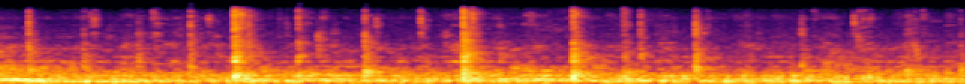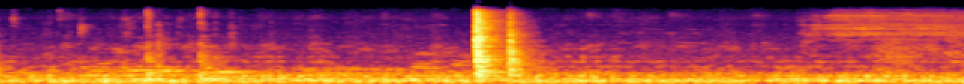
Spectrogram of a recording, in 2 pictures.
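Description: Metal spoon clinking and scraping against a stainless steel pan while stirring thick kheer, in scattered light clicks. Two sharper clinks come close together a little before the end.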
